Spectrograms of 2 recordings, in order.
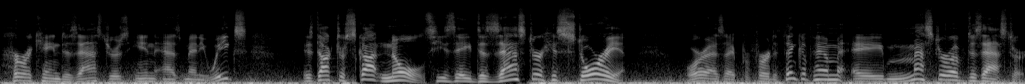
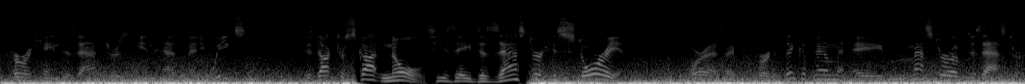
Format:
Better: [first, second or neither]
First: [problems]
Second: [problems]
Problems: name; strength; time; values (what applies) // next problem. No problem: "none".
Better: first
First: low rumble; faint; until 3.5 s and from 5.5 s on; 25 dB below the speech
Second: low rumble; loud; until 3.5 s and from 5.5 s on; 3 dB below the speech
